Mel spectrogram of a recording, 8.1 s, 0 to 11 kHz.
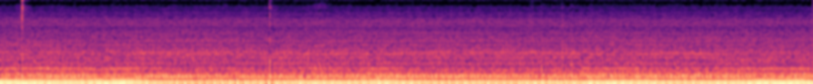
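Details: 2006 Toyota Camry engine with a low, uneven idle rumble and an irregular stumble about three beats a second. The misfire occurs only at low rpm; cause unknown.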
